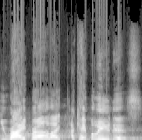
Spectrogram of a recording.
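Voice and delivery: mock outraged disbelief; fired up. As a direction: get riled up with your friend. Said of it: "fuel's being in my fire".

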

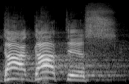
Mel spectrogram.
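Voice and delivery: "God got this" slow, high and loud; loud slow declaration of faith; convinced shout. Shown as a demonstration. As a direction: proclaim it until you believe it. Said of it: "By about your eighth".

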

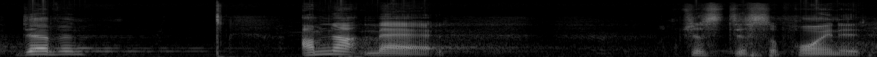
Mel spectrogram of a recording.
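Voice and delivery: low, soft, with heavy pauses; grave, hurt restraint; cutting disappointment. Acted. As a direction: deliver a quiet guilt trip. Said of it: "I'm trying to cut her deep".

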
